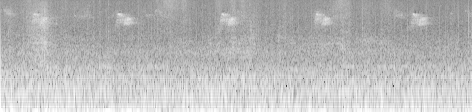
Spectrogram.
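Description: A paintbrush dabs softly on canvas.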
